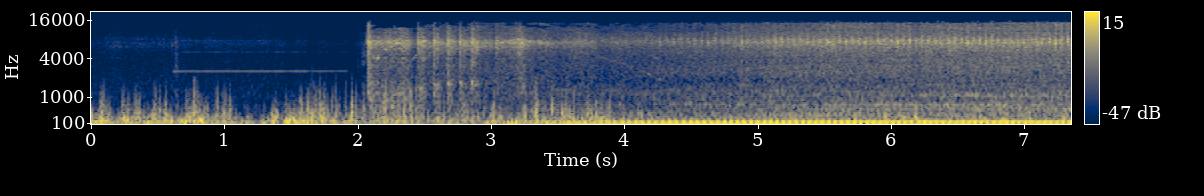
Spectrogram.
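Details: Nissan RB25DET engine cranks, catches and settles into a steady idle with a thin constant whine over it; source not pinned down.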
